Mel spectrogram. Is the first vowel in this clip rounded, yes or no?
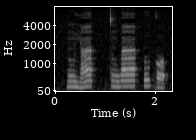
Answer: yes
